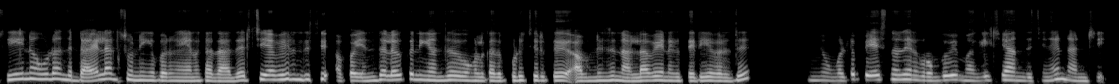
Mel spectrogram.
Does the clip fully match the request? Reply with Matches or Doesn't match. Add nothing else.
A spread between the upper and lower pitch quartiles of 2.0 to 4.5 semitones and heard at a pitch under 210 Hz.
Matches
